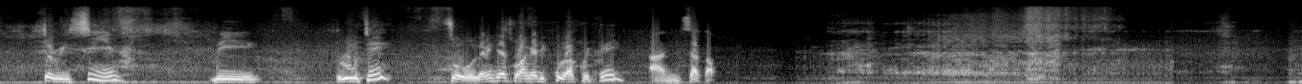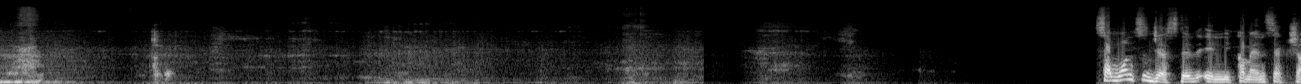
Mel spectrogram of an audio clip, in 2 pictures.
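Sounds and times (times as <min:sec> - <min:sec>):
foam cooler rubbing and scraping: 0:09.1 - 0:11.5.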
